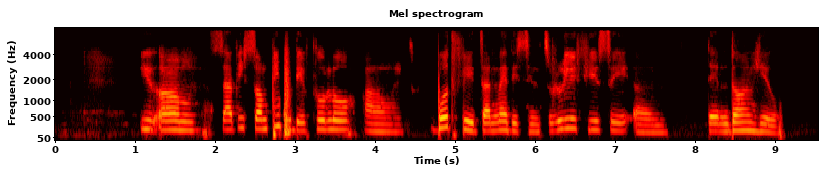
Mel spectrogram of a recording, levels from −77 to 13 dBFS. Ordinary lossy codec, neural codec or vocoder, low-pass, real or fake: none; codec, 16 kHz, 1 kbps, X-Codec, HuBERT features, trained on general audio; 7.2 kHz; fake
